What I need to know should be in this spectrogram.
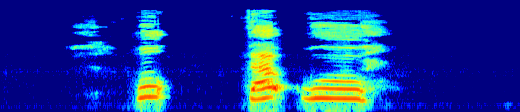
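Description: A young boy speaks briefly, close to the microphone.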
